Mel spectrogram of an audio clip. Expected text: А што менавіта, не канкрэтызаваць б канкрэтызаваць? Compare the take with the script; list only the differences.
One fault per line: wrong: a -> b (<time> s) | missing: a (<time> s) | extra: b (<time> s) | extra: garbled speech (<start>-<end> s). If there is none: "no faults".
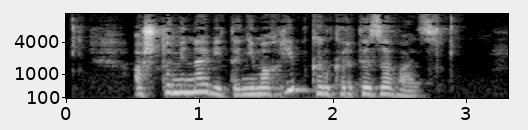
wrong: канкрэтызаваць -> маглі (1.5 s)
